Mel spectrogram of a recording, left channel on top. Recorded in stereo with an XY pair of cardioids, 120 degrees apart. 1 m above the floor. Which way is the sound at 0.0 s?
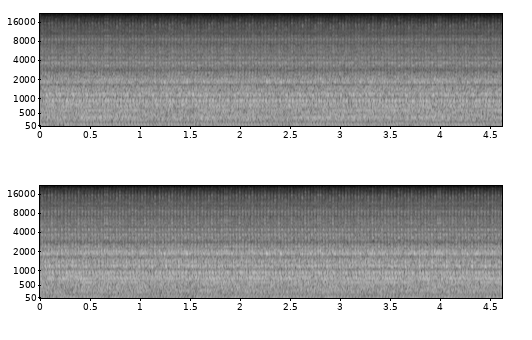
40° right.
